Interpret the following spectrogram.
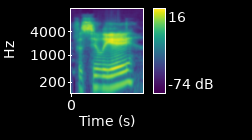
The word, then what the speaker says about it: Facilier: okay we got a couple guesses here dr facilier is that correct steve that is correct did i pronounce it right yes all right actually i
